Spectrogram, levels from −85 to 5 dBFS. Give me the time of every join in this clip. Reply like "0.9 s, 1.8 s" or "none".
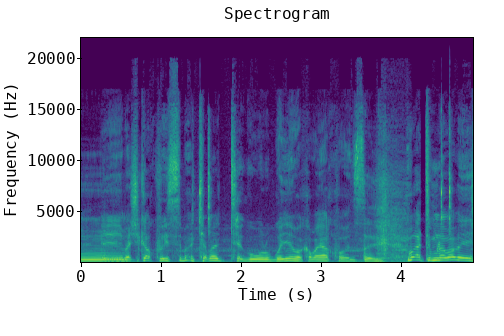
none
